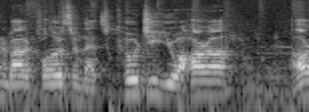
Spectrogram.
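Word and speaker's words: Koji Uehara: I'm also talking about a closer and that's Koji uara all right good job you said it right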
